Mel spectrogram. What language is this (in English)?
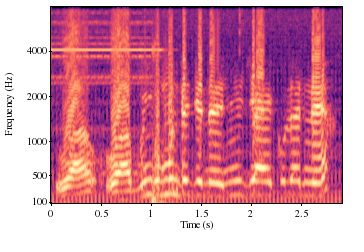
Wolof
